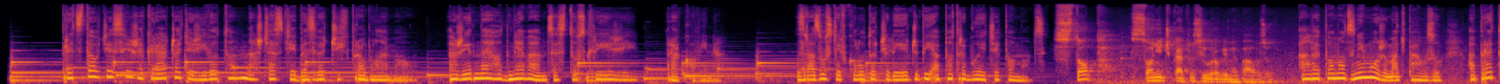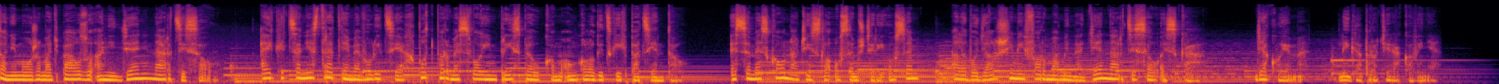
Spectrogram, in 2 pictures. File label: radiospot; den narcisov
